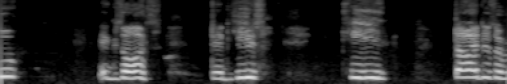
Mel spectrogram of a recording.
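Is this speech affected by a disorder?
Yes: cerebral palsy.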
